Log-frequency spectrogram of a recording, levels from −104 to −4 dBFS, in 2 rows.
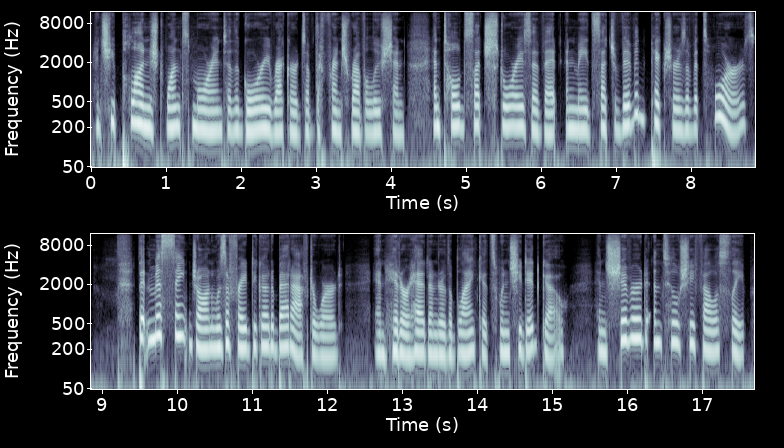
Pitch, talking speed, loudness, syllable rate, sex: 200 Hz, 185 wpm, -19 LUFS, 4.9 syllables/s, female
